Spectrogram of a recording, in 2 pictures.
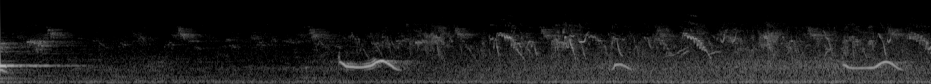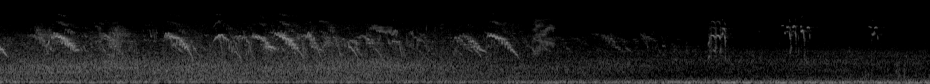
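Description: Birds calling: a run of sharp, downward-sliding chirps, about two a second, with a few lower wavy whistles in the first half. The chirps fade out near the end.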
